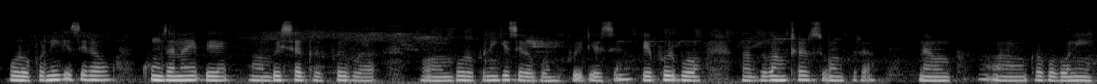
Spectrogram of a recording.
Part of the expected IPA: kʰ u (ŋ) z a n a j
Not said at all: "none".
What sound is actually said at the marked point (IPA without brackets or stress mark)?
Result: ŋ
